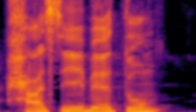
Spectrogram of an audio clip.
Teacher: Ba yang berada di tengah lagi ya Ba sukun atau ba mati maka harus diqalqalahkan · ba sukun atau ba mati, maka harus dikolkolahkan atau dipantulkan ya.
